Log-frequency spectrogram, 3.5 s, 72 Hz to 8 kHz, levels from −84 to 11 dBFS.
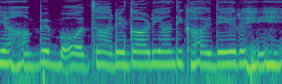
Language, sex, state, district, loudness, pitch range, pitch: Hindi, female, Haryana, Rohtak, -14 LUFS, 205-220 Hz, 215 Hz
